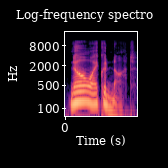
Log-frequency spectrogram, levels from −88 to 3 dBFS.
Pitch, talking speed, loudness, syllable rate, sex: 130 Hz, 220 wpm, -17 LUFS, 4.4 syllables/s, male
